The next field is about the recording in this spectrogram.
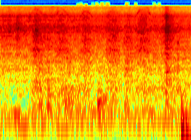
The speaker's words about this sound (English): You hear that frying in the background?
